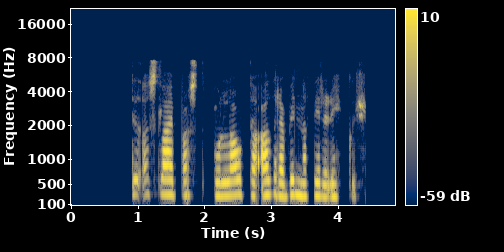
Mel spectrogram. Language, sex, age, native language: Icelandic, female, 11, Icelandic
